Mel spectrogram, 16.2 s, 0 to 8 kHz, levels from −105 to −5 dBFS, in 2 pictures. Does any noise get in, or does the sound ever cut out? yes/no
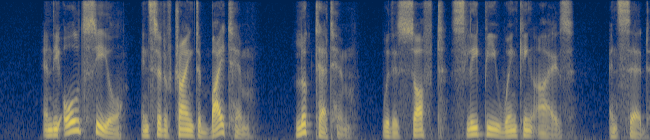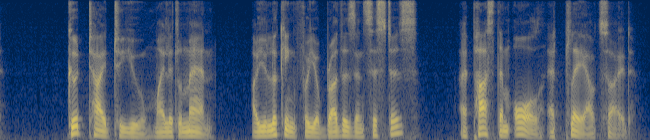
no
